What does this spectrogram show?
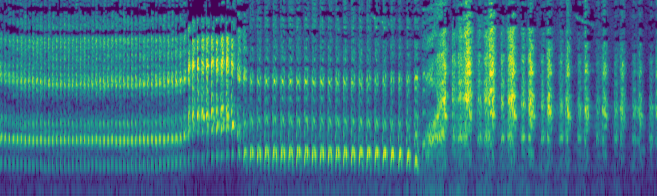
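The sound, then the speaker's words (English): A loud bird call sound effect: steady, tonal whistling notes that step upward in pitch, then break into a fast, rattling chatter of repeated calls. No voices are heard. “Smack the bird, and let's get into it.”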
